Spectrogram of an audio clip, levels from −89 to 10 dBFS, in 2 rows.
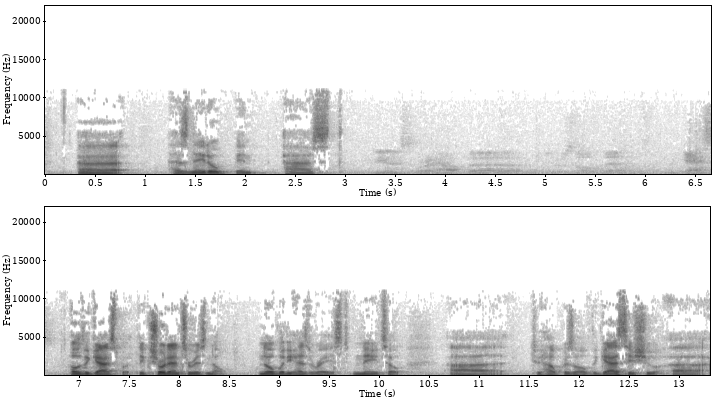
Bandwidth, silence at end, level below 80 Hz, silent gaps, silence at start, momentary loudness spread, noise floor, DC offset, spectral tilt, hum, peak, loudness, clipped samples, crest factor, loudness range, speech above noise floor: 11.5 kHz; 0 s; -58 dBFS; none; 0.3 s; 15 LU; -56 dBFS; under 0.1%; -4 dB/octave; none; -2 dBFS; -25 LUFS; under 0.1%; 26 dB; 11 LU; 31 dB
